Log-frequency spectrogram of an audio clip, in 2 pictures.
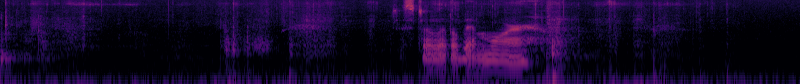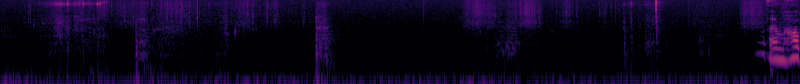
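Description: Faint scattered clicks and handling taps in a small room, with a few seconds of a person's voice about four seconds in.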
